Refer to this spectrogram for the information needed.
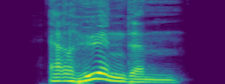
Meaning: strong dative masculine/neuter singular of erhöhend
- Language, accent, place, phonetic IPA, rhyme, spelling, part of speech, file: German, Germany, Berlin, [ɛɐ̯ˈhøːəndəm], -øːəndəm, erhöhendem, adjective, De-erhöhendem.ogg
